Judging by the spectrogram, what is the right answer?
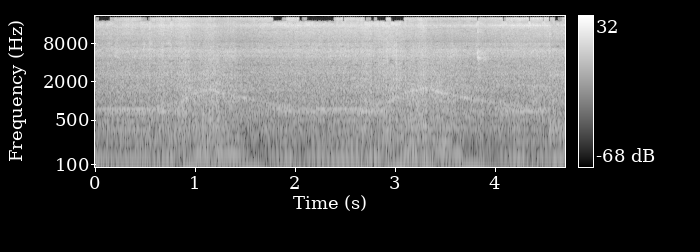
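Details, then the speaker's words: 2008 Piaggio Fly 150 scooter after crankshaft replacement following oil starvation and rod bearing failure; revs up cleanly and settles back twice, smooth with no knock or rattle, oil light off; normal running. "oil light turns right off sounds good seems to run really good I'm happy with that"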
